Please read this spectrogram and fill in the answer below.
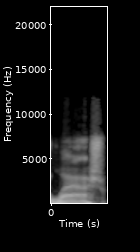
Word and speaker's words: Loesch: Actually, it's Lash, which is a non-existent A.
